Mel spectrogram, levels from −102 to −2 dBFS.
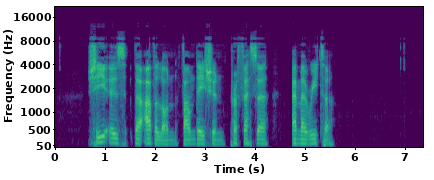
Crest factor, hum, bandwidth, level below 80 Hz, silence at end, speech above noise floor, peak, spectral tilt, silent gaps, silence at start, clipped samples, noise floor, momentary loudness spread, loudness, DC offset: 24 dB; none; 11 kHz; -62 dBFS; 1.85 s; over 61 dB; -6 dBFS; -2 dB/octave; none; 0.65 s; under 0.1%; under -90 dBFS; 10 LU; -28 LUFS; under 0.1%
